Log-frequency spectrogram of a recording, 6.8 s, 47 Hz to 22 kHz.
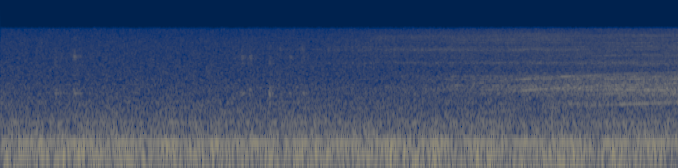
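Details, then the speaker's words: Small blower running on about 4.5 V DC instead of the 18 V DC it needs for full blast: soft low hum with a weak airy rush, underpowered. "It's a nice breeze, but it needs 18 volts DC to get up to full blast."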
